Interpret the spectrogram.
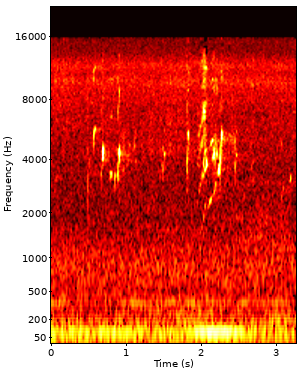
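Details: European goldfinch singing in Somerset on the evening of 17 July 2024. Faint, high tinkling twitters and chirps are scattered through the clip, partly buried under a loud, low engine-like rumble that swells midway.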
